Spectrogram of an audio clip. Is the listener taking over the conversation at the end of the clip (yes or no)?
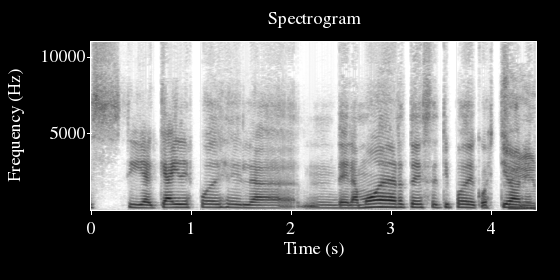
yes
